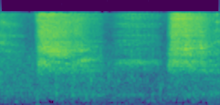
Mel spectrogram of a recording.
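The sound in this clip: Two deep breaths drawn in through the nose, each a soft, rushing airy sound lasting close to a second, separated by a brief pause; faint and without speech.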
